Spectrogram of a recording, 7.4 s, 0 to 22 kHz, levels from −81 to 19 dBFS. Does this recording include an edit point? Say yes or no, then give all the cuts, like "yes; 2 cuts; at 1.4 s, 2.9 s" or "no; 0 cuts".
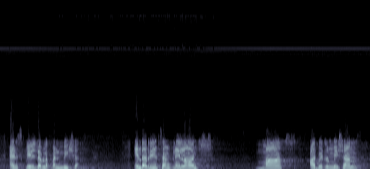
no; 0 cuts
